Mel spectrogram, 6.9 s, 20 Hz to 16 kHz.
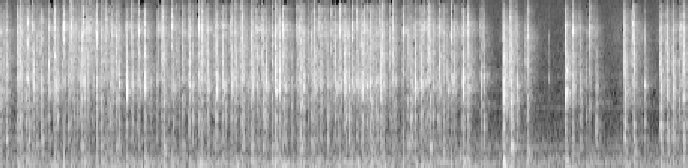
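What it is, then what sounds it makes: Plastic mechanical keyboard with clicky switches. Fingertips of both hands type on a backlit 87-key mechanical keyboard with plastic keycaps and clicky blue switches. Rapid, bright, sharp clicks run steadily for about five seconds. The typing then slows to a few separate keystrokes with short quiet gaps between them.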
